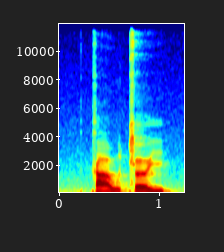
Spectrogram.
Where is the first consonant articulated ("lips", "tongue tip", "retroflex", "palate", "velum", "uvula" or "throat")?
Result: velum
